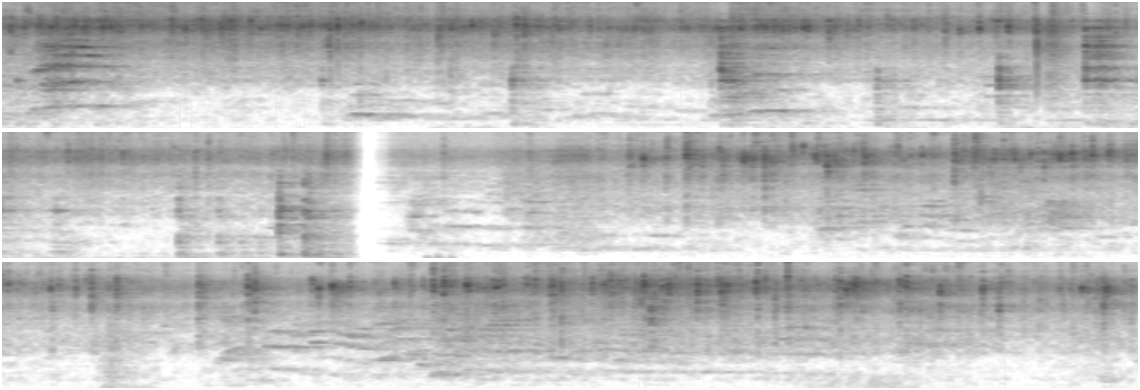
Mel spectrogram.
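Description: Chicken shami kebabs frying in a pan, a continuous crackling sizzle interrupted by a short cut midway, with occasional scrapes and light handling sounds over the spitting oil.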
